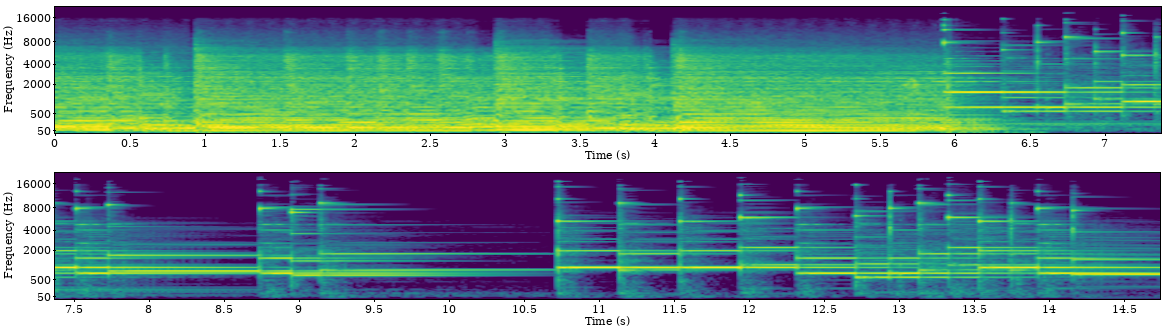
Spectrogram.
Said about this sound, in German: Und beide haben dieses präsente Glockenspiel.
